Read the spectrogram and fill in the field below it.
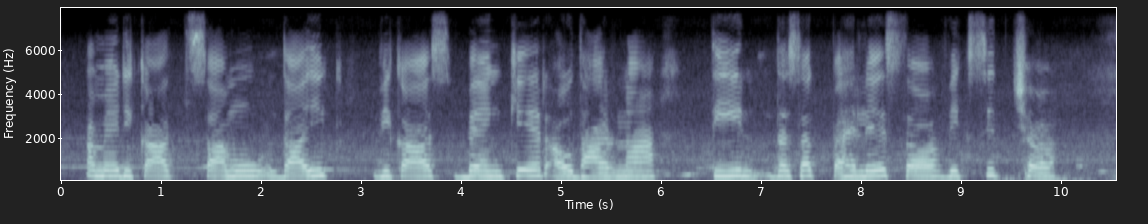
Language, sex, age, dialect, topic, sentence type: Magahi, female, 18-24, Northeastern/Surjapuri, banking, statement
